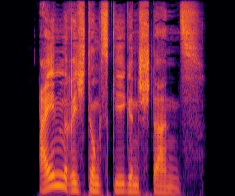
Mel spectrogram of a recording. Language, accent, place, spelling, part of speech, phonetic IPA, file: German, Germany, Berlin, Einrichtungsgegenstands, noun, [ˈaɪ̯nʁɪçtʊŋsˌɡeːɡn̩ʃtant͡s], De-Einrichtungsgegenstands.ogg
- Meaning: genitive singular of Einrichtungsgegenstand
